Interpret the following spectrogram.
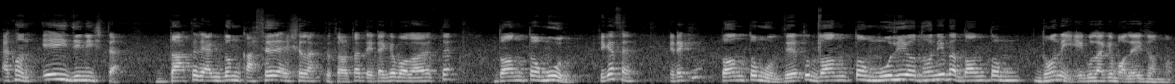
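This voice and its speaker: High-voiced young Bangladeshi man teaching. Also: moderate pace, a little hiss or hum. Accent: Bangladeshi Bengali. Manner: casual, repeatedly urges viewers to comment; checks understanding with "ঠিক আছে?". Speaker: online tutor. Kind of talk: live-stream lesson.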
